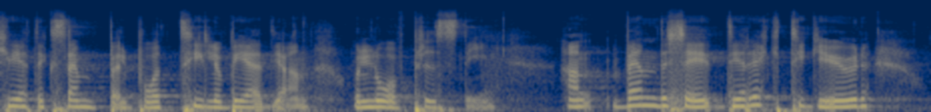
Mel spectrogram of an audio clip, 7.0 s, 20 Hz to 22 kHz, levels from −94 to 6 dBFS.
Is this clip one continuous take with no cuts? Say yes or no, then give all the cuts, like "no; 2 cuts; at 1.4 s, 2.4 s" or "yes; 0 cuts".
yes; 0 cuts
